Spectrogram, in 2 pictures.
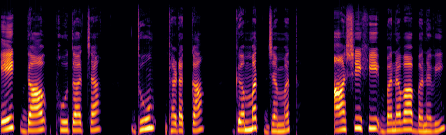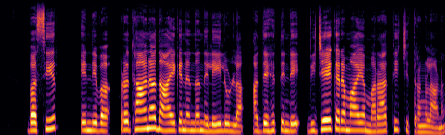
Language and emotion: Malayalam, neutral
